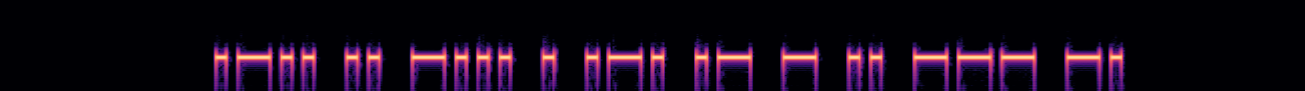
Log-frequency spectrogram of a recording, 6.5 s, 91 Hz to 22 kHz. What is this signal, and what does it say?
Morse code, heard as a keyed tone, about 22 wpm, 700 Hz. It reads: LIBERATION
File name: practice / 22wpm / 10 Letter Words - First 3 Letters Given - 22wpm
